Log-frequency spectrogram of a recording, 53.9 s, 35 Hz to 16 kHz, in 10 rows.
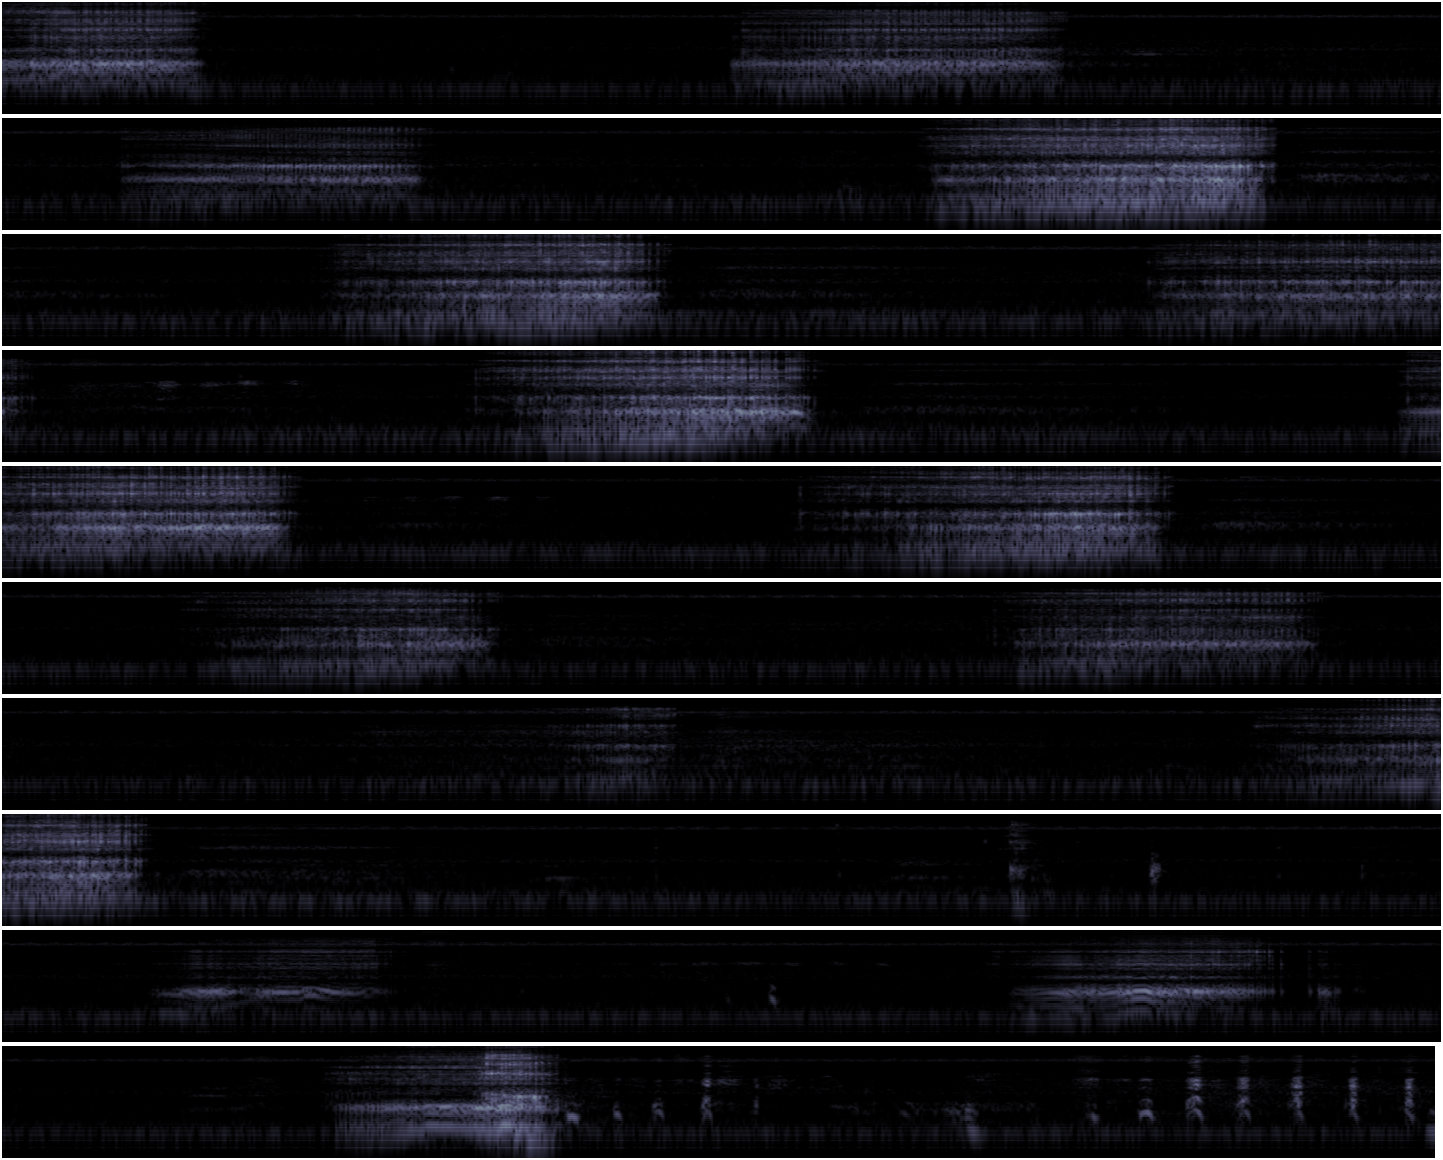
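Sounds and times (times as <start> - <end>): person snoring loudly: 0.0 - 0.9, 2.7 - 4.0, 5.8 - 7.1, 8.8 - 11.0, 12.0 - 14.0, 15.1 - 17.1, 17.9 - 20.0, 21.4 - 23.2, 24.6 - 26.5, 27.7 - 29.0, 30.7 - 32.0, 33.7 - 35.5, 37.0 - 39.1, 43.7 - 44.8, 46.9 - 48.3, 49.7 - 53.9.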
